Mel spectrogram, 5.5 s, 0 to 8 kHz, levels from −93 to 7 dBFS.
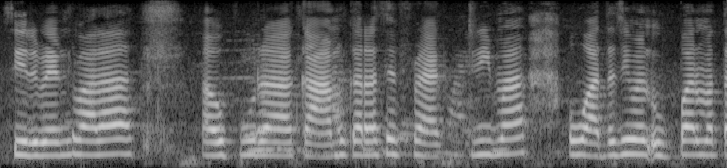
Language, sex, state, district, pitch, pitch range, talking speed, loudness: Hindi, female, Chhattisgarh, Kabirdham, 245 Hz, 235-250 Hz, 165 wpm, -19 LUFS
